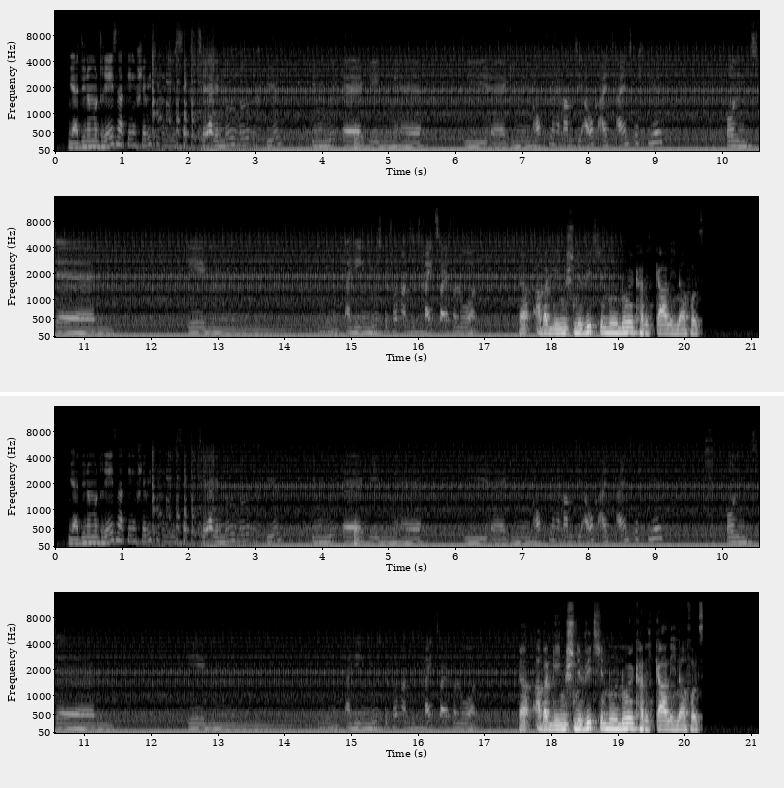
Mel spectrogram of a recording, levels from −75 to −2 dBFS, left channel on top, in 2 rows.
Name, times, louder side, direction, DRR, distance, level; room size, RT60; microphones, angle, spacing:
voice 1, 0.2-3.5 3.8-5.6 6.1-9.2 10.1-11.5 12.5-17.0, left 1 dB, 45° left, 5.0 m, -41 dB
sound 1, 1.3-19.2, equal, 25° left, 7.6 m, -41 dB
voice 2, 17.5-20.3, right 4 dB, 55° right, 0.4 m, -21 dB
head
